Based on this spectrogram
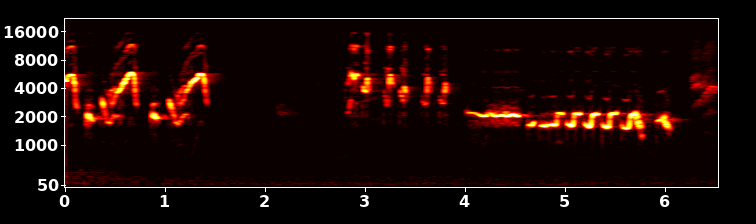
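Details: Morning song of a white-rumped shama: quick rising whistled figures, a cluster of sharp high chips, then a long trilled warble repeated in fast even pulses.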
